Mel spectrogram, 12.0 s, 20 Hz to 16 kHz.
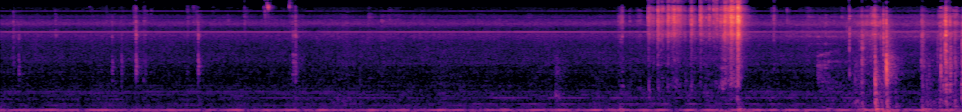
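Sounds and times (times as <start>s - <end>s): steady low hum: 0.0s - 12.0s
small tools clicking and rattling: 8.1s - 9.4s.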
